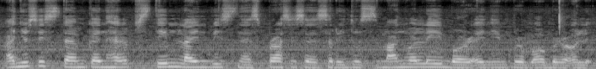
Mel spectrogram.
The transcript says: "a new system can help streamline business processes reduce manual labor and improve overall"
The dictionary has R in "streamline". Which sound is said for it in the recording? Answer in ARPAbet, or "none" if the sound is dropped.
none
